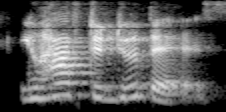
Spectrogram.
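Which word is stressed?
have. The stress falls on the word have. The task is mandatory. "it really depends on how you're saying it with slight force"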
